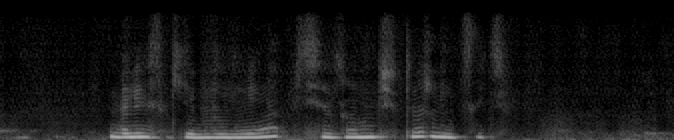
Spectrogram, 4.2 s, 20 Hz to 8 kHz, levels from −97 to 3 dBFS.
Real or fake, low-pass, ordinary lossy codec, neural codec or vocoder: fake; 7.2 kHz; MP3, 64 kbps; codec, 16 kHz, 1 kbps, FreqCodec, smaller model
